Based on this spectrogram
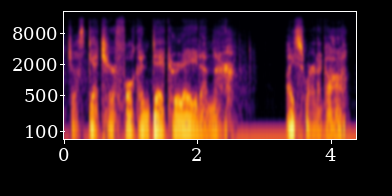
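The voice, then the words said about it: Aggressive put-on Irish accent. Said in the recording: “aggressive and Irish as well ... Really aggressive Irish ... The Irish accent's boss on a woman”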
